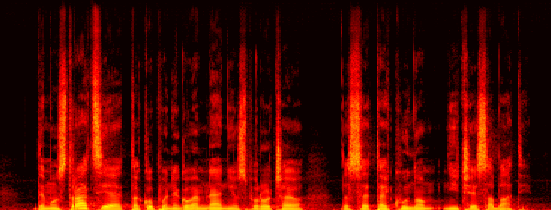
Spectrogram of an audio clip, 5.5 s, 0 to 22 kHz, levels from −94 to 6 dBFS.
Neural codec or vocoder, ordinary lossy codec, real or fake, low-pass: vocoder, 44.1 kHz, 128 mel bands every 512 samples, BigVGAN v2; none; fake; none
